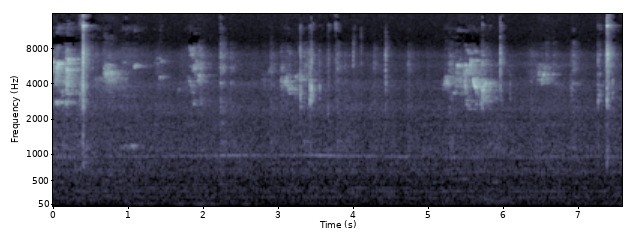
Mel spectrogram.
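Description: Faint metallic clicks and short squeaky scrapes, a few at a time, as brass shells are pushed into the chambers of a Wingun 708 airsoft revolver's cylinder.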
